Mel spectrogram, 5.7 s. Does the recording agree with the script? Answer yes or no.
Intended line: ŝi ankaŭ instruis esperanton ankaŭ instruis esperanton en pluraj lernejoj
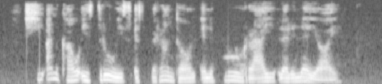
no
